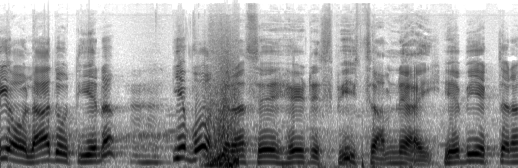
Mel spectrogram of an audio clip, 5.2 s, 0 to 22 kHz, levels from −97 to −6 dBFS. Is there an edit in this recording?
yes; 2 cuts; at 2.2 s, 4.3 s

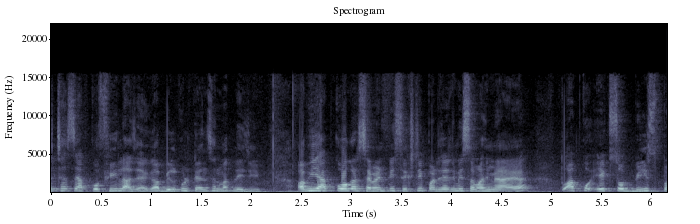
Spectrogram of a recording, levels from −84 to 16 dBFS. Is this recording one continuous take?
yes; 0 cuts

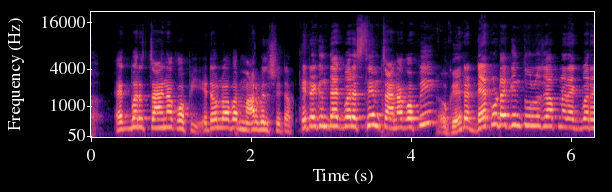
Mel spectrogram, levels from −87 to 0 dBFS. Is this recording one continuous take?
no; 1 cut; at 2.5 s

